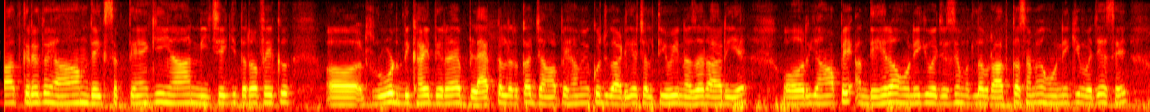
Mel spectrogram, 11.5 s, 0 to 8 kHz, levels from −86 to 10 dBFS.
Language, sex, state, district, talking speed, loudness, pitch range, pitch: Hindi, male, Andhra Pradesh, Guntur, 260 wpm, -17 LUFS, 155-175 Hz, 165 Hz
